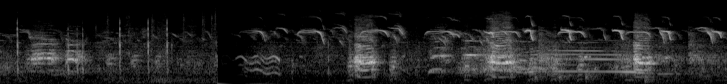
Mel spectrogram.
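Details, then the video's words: Baby chicks of a hen, said to be sleeping, chirp in a dense flock: many high, arched peeps overlap continuously, with lower rough bursts mixed in and a brief quiet gap near the middle. "Fun Sleepy "Chicks Chirping" Sound of Gallina Babies"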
